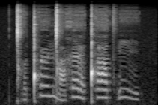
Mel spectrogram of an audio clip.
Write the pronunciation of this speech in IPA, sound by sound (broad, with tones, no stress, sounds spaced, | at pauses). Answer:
ǀʰ ə˩˥ ǃʰ øː˥ ŋ͡ǀ a˩˥ x ɛː˥˨ ǃʰ aː˥ t͡sʼ iː˥˨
